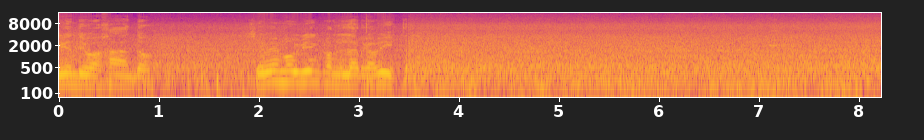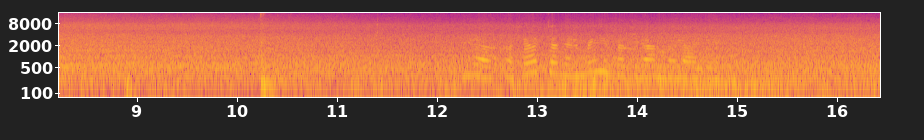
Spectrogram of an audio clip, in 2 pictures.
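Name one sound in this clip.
Waves break and wash onto a shore with a steady rushing roar.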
